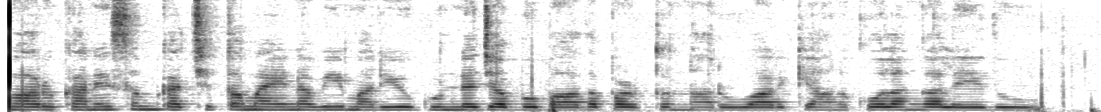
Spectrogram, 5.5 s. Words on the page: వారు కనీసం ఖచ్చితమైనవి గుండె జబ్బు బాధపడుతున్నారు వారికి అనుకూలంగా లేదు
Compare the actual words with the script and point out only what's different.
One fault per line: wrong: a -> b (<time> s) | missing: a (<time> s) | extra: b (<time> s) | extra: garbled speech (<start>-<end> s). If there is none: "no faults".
extra: మరియు (1.8 s)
